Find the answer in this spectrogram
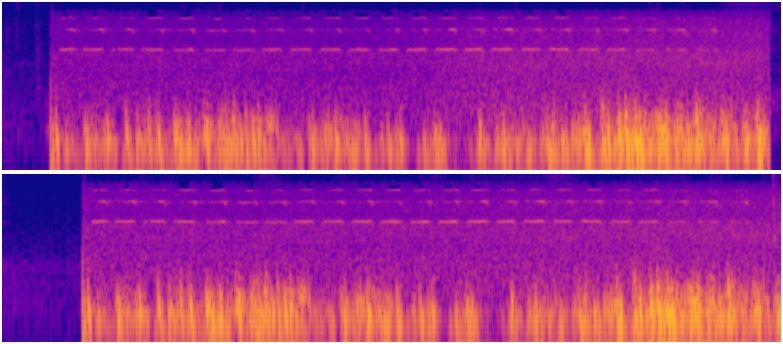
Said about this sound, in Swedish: Det är lärkfalk, och det är en lärkfalk som sitter i sitt revir. I sitt revir? Ja, och, och småpratar med sin partner, eller ja, så är det säkert.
